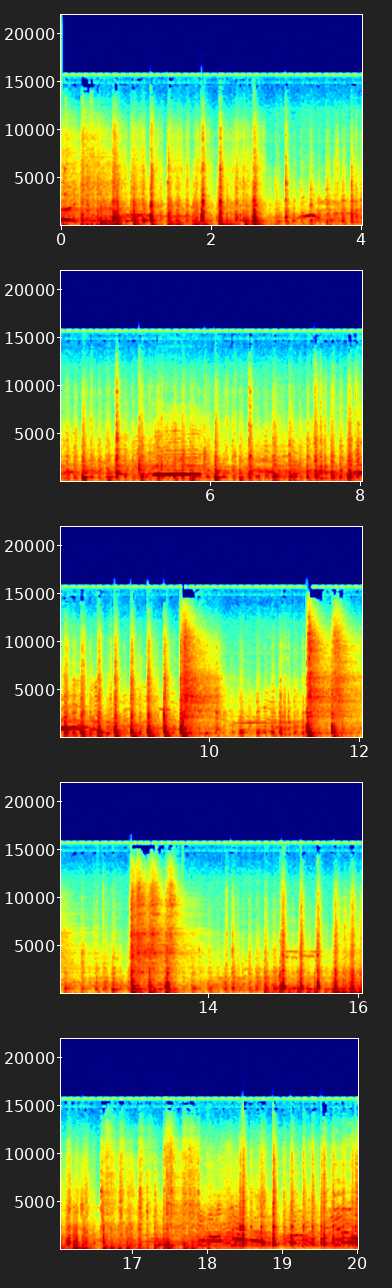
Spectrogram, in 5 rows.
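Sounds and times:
snare drumline cadence: 0.0s - 20.0s.

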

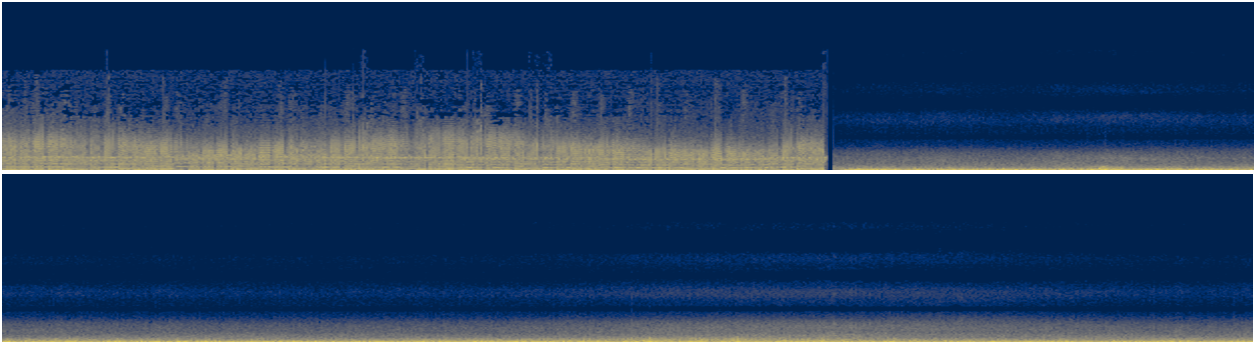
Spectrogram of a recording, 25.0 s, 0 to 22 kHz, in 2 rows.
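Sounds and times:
loud low rumble: 0.0s - 25.0s.

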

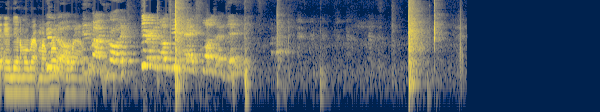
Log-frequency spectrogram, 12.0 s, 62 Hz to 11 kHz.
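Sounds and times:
person speaking: 0.0s - 6.0s.

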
